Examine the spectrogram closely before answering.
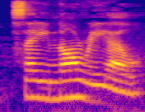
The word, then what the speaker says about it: Senariel: Senariel, pronounced. Say Nariel, she who sings across water, primary role.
